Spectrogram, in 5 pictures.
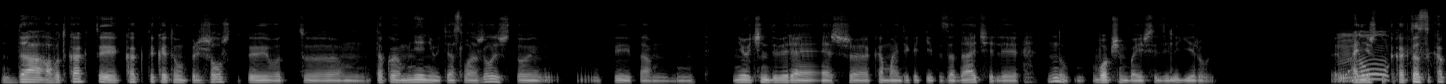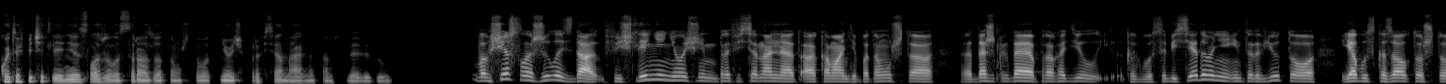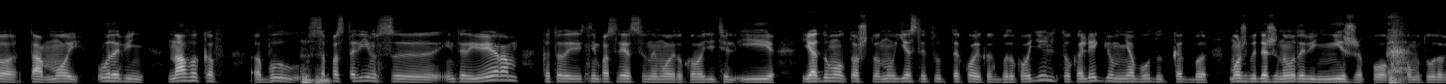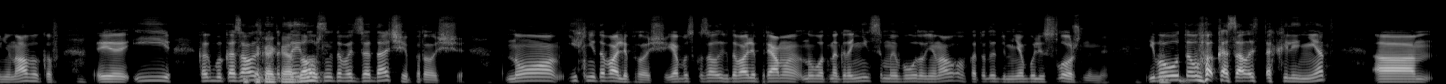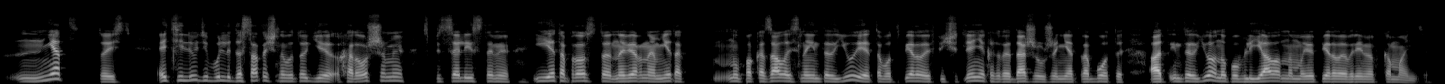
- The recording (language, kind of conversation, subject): Russian, podcast, Как вы выстраиваете доверие в команде?
- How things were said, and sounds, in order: laughing while speaking: "И по итогу оказалось"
